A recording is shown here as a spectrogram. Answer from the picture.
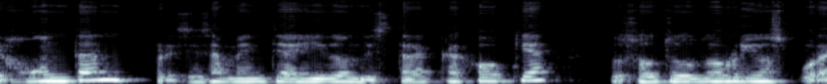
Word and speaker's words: Cahokia: cahokia qué es cahokia que se escribe kokia verdad c a h o k i a pero en Estados Unidos es cahokia y es un lugar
